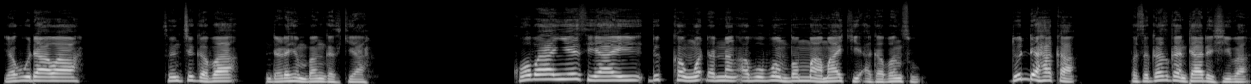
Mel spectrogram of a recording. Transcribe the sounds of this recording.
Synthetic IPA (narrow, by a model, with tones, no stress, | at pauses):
ja˦hʊ˦daː˦waː˦ | sʊ˦nt͡ʃi˦ɡɐ˨ba˦ | da˨ɽɐ˦hɪ˨mbɐ˦ŋɡɐ˨s̬kʲɪ˦jaː˦ | kʷoː˦baː˦jɐ˦ɲjeː˦su˨jaː˦ji˦dʊ˦kːɐ˨ŋwɐ˦ɗɐ˨nːɐ˦˨ŋʔa˨buː˦bʊ˦wɐ˨mbɐ˦mːaː˨maː˦kʲiː˨ʔa˨ɡɐ˨bɐ˦nsu˨ʔ | dʊ˦k̚da˨ɦa˦ka˨ | baː˨s̬u˨ɡɐ˦s̬ɡɐ˨ntaː˦da˨ʃiː˦ba˦ʔ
